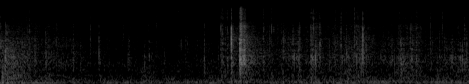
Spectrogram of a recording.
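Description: Two hands crush and rub small white lumps of gym chalk (magnesium carbonate) into powder over a chalk mound, giving a dry, bright crumbling crackle. A few sharper crunches stand out near the middle, over a steady, soft gritty hiss.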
